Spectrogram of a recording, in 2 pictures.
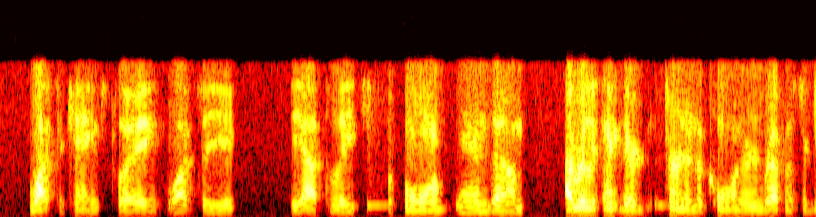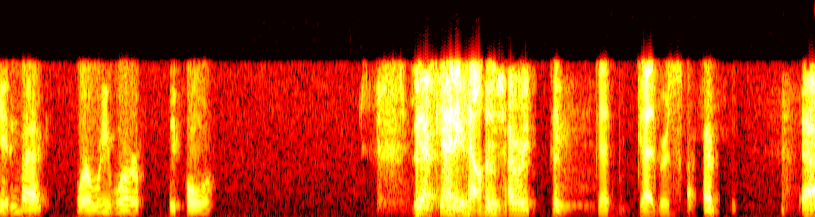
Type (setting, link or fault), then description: link, phone line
